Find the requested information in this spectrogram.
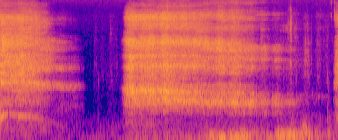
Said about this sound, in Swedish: börjar göra andningsövningar.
